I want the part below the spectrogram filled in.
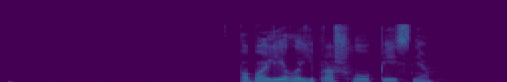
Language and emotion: Russian, neutral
